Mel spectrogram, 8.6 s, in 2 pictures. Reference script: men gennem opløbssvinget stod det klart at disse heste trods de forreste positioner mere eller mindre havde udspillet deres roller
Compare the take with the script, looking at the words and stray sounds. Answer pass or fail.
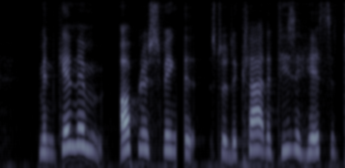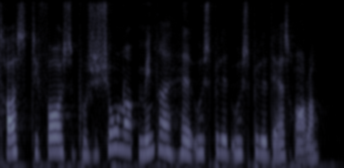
fail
